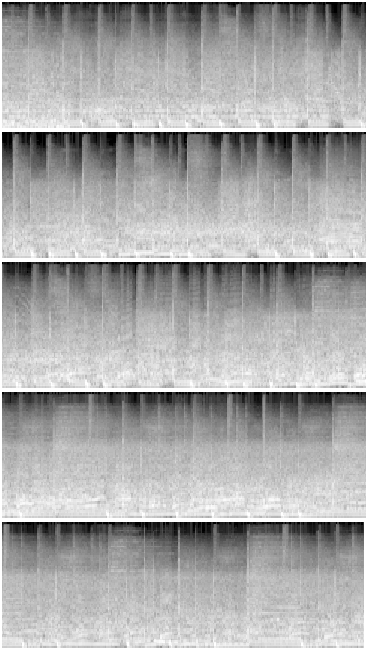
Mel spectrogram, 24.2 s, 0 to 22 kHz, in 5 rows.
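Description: A monster truck spins cyclones in Sam Boyd Stadium, Las Vegas, at a 2013 Monster Jam show: a loud, sustained engine roar with repeated tire squeals and skidding throughout, under constant arena noise.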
